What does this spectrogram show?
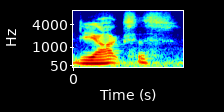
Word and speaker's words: Deoxys: yeah did I know Jessie did not pronounce that right deoxys that is correct all right see I'm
